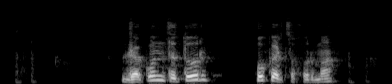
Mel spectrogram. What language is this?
Burushaski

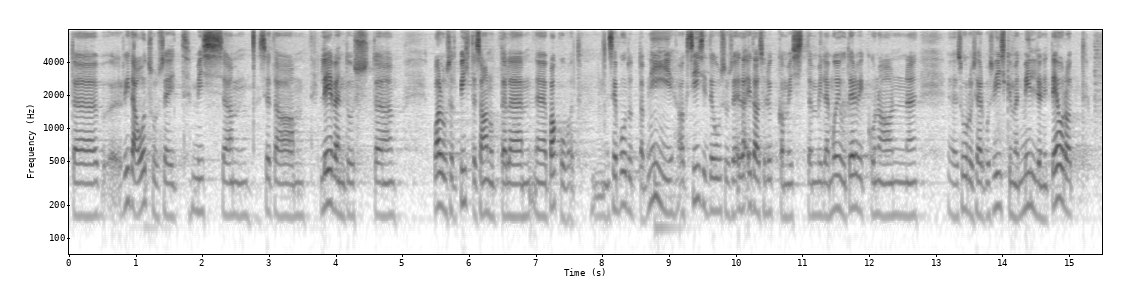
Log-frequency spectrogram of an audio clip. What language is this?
Estonian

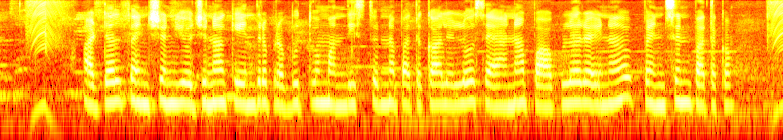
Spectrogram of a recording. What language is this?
Telugu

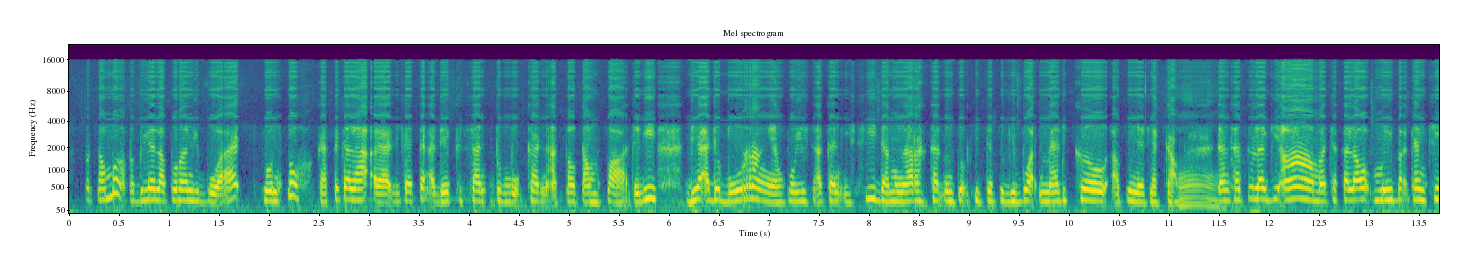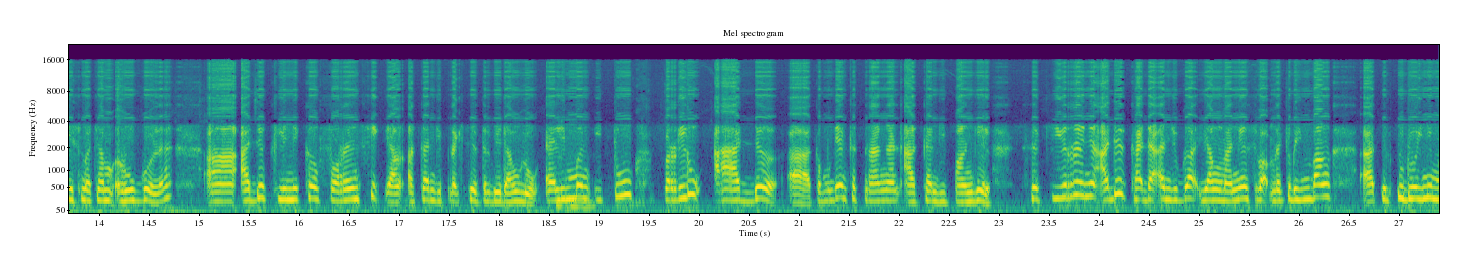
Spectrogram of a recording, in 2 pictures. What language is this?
Malay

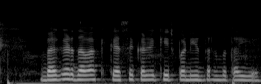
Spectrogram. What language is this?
Magahi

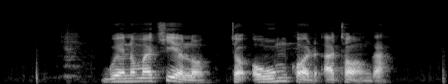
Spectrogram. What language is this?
Luo (Kenya and Tanzania)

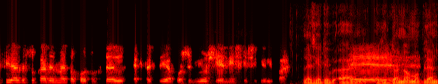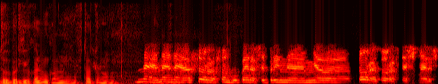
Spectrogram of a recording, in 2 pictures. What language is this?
Greek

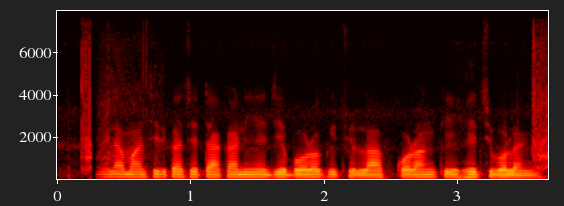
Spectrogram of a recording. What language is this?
Bangla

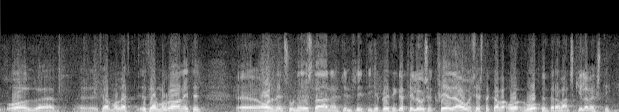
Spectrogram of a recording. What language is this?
Icelandic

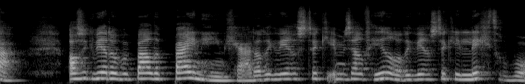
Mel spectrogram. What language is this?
Dutch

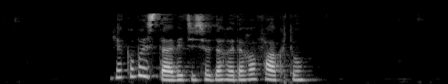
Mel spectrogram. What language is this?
Belarusian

